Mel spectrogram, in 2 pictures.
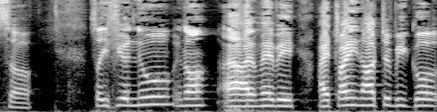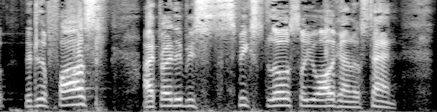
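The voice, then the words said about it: Indian-accented English. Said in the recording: “the Indian preacher ... my accent, my English may be a little bit new to the new people ... they're used to my accent”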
